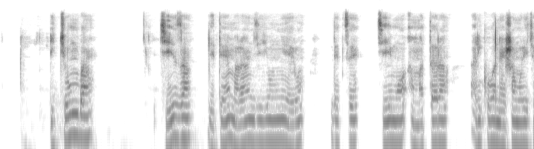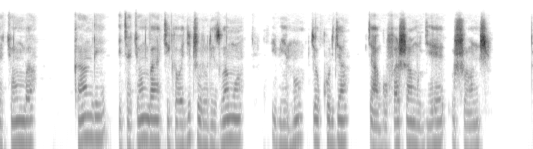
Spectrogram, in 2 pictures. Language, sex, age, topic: Kinyarwanda, male, 18-24, finance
